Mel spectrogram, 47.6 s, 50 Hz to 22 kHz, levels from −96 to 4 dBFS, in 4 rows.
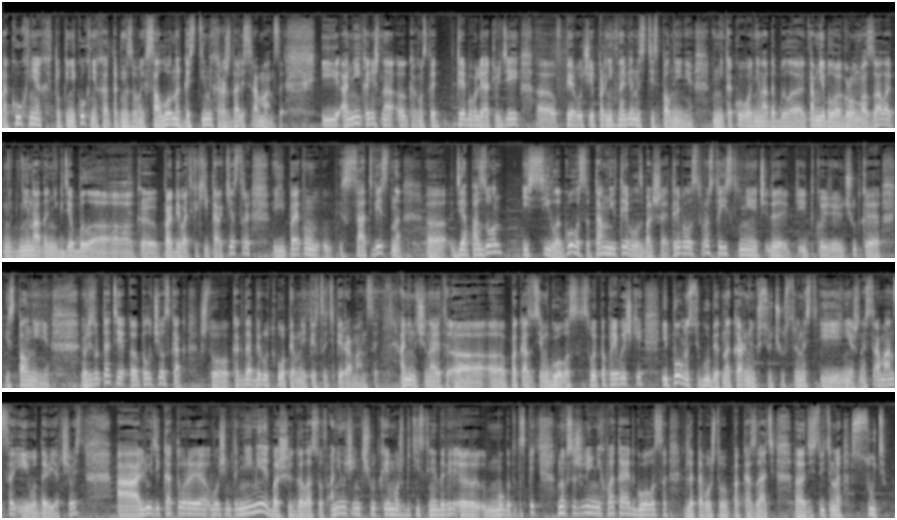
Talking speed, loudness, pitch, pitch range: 155 wpm, -19 LUFS, 115 Hz, 100-135 Hz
